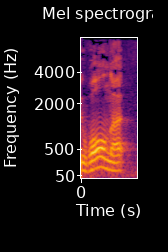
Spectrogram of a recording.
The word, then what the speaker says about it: Woolnoth: and then he went to London at St. Mary Walnut That walnut is spelled W-O-O-L-N-O-T-H.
